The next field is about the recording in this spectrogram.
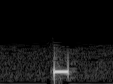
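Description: A single short DTMF touch-tone beep dialing an autopatch phone call over radio, loud and clear for a fraction of a second, set against a steady faint hiss of band-limited radio static.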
